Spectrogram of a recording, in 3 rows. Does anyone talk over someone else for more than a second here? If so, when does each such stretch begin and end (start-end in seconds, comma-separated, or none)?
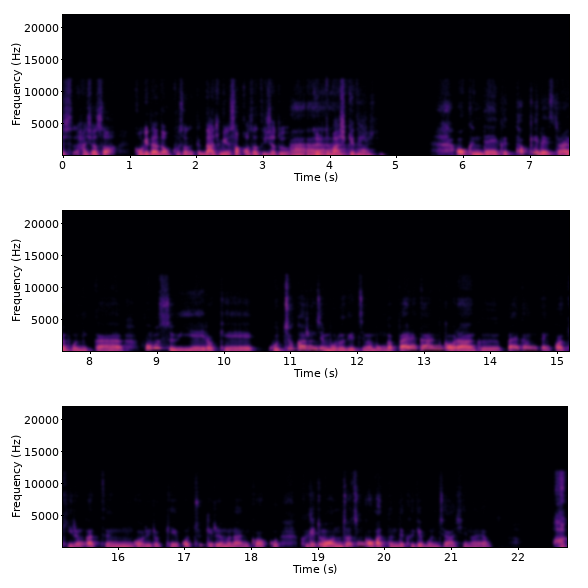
3.4-4.7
